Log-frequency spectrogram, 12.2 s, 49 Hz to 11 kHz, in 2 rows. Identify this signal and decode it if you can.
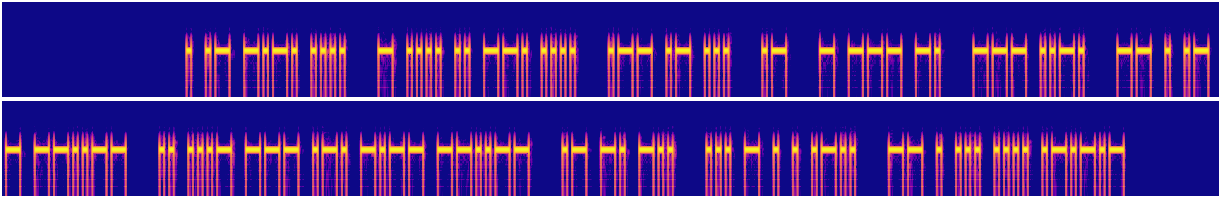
Morse code, heard as a keyed tone, about 50 wpm, 700 Hz. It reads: EACH THIGH WAS A TON OF MEAT, IVORY, AND STEEL MESH.
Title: A Sound Of Thunder 50wpm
